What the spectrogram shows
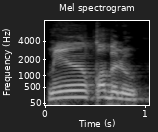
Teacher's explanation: نون ساکن کے بعد قاف ہے، اخفاء حقیقی ہوگا. قاف پر پڑھا جائے گا، با ساکن پر قلقلہ کریں گے.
